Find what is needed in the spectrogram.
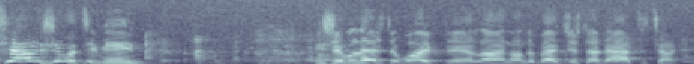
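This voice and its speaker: With crowd noise in the background, a man talks at a very fast pace and an extremely high pitch, his voice making very wide pitch swings. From Liverpool. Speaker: stand-up comedian. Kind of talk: stand-up comedy routine. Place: stage. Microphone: studio mic.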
